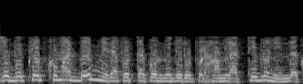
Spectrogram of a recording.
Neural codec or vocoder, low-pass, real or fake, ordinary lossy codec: vocoder, 44.1 kHz, 128 mel bands, Pupu-Vocoder; 3.6 kHz; fake; none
